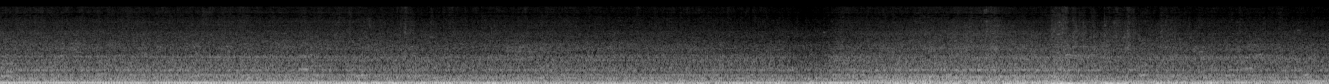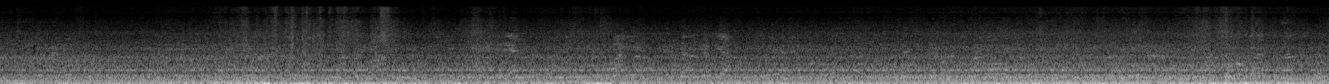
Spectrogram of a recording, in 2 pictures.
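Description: A bus engine rumbles steadily from inside the cab.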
